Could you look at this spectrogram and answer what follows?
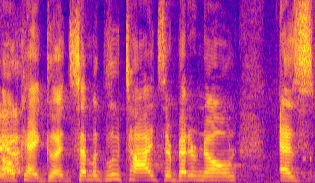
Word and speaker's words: semaglutide: SUGGESTING THAT THAT RISK INCREASES FOR PEOPLE USING SEMAGLUTIDE. I HOPE I’M PRONOUNCING THAT RIGHT, DOCTOR ALICE CONNORS KELLGREN, A CLINICAL PSYCHOLOGIST AT TUFTS MEDICAL CENTER.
